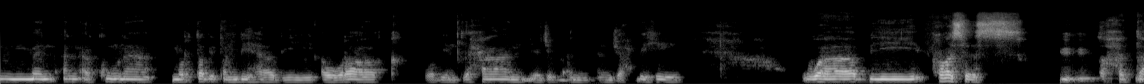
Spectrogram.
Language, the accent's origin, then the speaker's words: Arabic; Syria; واجبي كسوري دائماً وأبداً أن أذكر أن سوريا هي أقدم بكثير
